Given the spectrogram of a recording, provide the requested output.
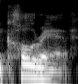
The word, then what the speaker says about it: Horeb: show up as Horev, but it's really Korev. Okay, it's really Korev. Okay, and it's not a V here, but it's a B, but the pronunciation is a V sound. It's a soft V sound.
